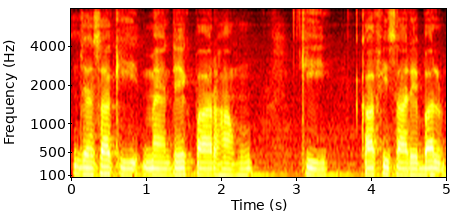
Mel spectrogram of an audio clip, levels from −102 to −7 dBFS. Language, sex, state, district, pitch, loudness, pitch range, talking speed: Hindi, male, Delhi, New Delhi, 110 Hz, -17 LUFS, 105-115 Hz, 155 wpm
